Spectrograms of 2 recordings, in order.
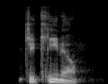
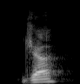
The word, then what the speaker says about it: Giacchino: in this one was by Michael Nick Giacchino. And now we have looked into it. We went to Twitter. – Mm-hmm. – His Twitter in his bio says, My last name is pronounced Giacchino. So Giacchino.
